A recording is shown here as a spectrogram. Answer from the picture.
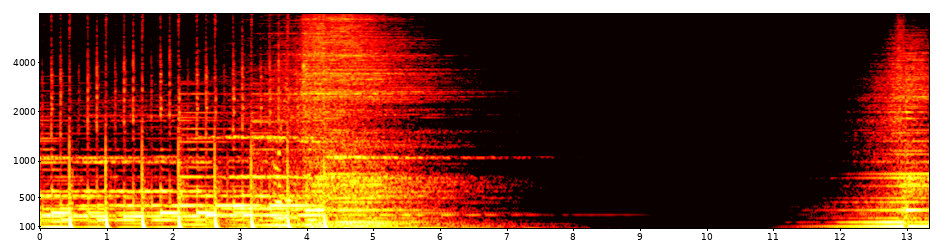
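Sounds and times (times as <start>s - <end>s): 
summer ambient upbeat pop music: 0.0s - 6.8s.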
